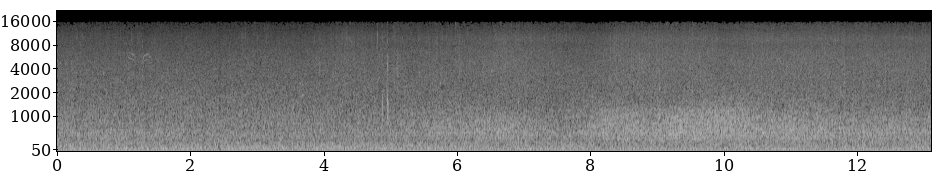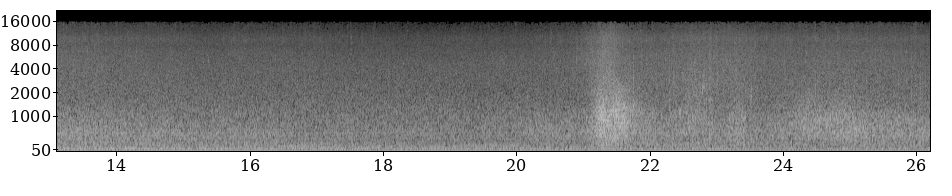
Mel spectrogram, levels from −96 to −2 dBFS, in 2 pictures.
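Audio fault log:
2.42–2.46 s, short concealed packet loss: about 20 ms of audio failed to reach the decoder in time, and the receiver synthesised a 20 ms patch by extending the preceding signal before cross-fading back into the received stream across this 40 ms window. The substituted segment imitates rather than reproduces the original, so the passage comes across as a brief smear or wobble.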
